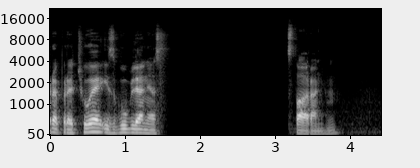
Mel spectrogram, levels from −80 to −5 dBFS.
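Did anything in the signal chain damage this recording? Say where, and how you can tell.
Yes. At 1.43 s the speech breaks off into a fading buzz, then roughly 1.5 s of silence until it resumes at 3.19 s with about 1.7 s missing. That points to a long network dropout, likely from lost packets, with the receiver's concealment filling the gap before muting.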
